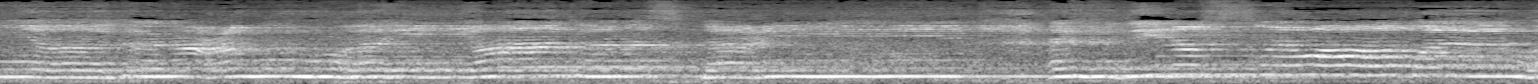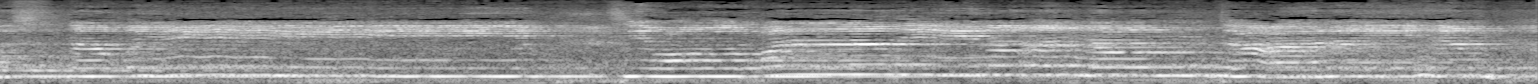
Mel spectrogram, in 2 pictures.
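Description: A child's voice reciting the Quran aloud in melodic chant while leading prayer as imam, sounding through a microphone. The recitation goes in long held notes with ornamented turns between short pauses.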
